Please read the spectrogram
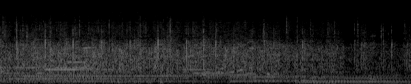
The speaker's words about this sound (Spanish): Se dio, todo se hace en el tiempo de Dios, y qué mejor que recibirlo con un fuerte aplauso para la gloria del Señor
